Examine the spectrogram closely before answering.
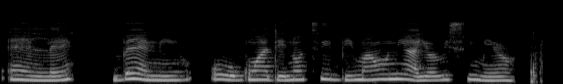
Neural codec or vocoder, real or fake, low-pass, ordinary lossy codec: none; real; 7.2 kHz; none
